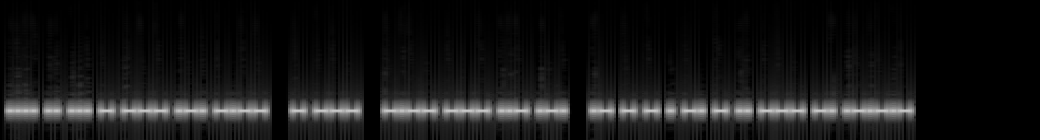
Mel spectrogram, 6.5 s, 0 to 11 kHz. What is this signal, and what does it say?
Morse code, heard as a keyed tone, about 51 wpm, 700 Hz. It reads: HISTORY TO YOUR ATTENTION.
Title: Sentences from Top 1000 Words - Review Part 6 - 50wpm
